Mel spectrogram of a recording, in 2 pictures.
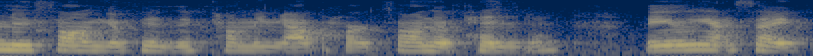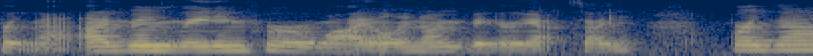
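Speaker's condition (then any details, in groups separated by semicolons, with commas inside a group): Brain injury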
